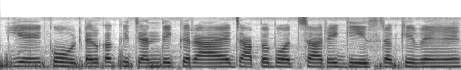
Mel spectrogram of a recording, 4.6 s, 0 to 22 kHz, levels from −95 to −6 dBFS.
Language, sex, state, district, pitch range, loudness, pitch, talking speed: Hindi, female, Bihar, East Champaran, 210-225 Hz, -23 LUFS, 210 Hz, 220 wpm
